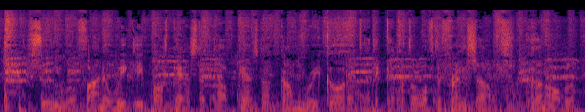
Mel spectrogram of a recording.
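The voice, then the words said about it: Dutch accent in English. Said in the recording (Dutch): “stop wondering about the accent, it's Dutch. Get used to it.”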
